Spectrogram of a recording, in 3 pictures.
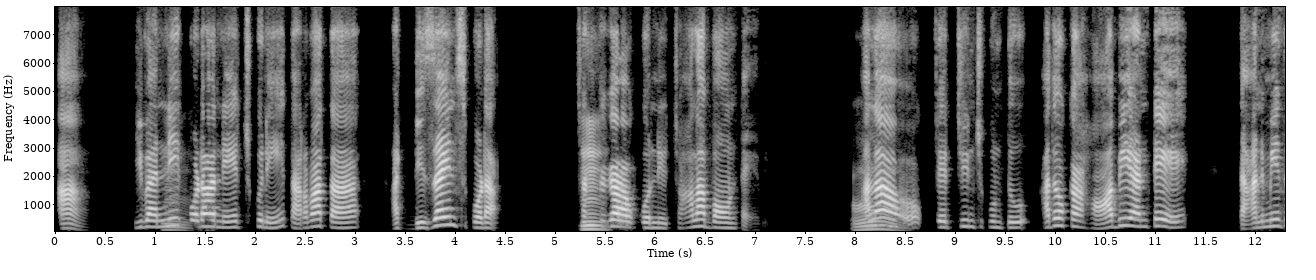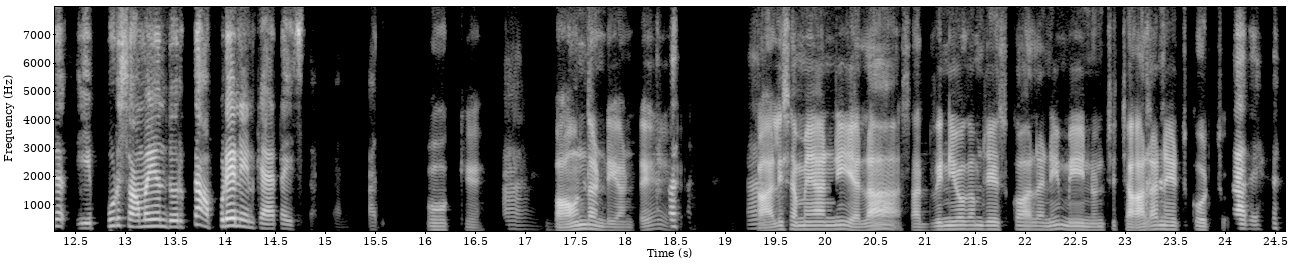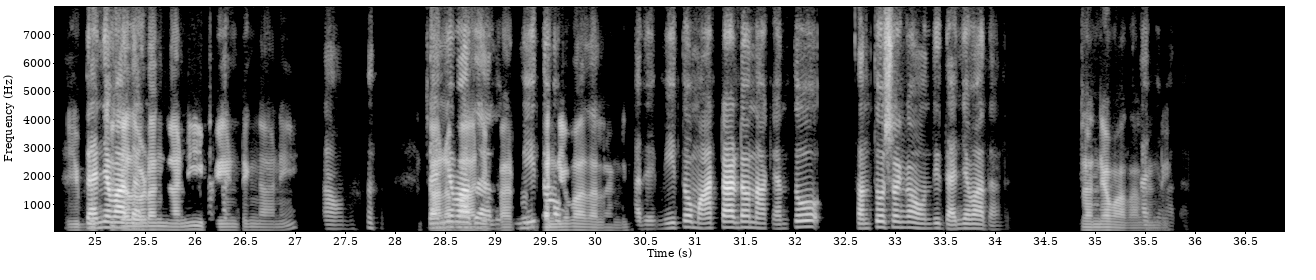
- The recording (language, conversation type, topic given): Telugu, podcast, నీ మొదటి హాబీ ఎలా మొదలయ్యింది?
- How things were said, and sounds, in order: in English: "డిజైన్స్"; in English: "హాబీ"; chuckle; chuckle; chuckle; in English: "పెయింటింగ్"; other background noise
